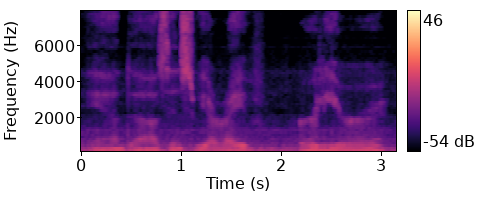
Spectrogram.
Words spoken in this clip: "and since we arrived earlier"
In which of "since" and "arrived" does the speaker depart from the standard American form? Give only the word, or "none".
arrived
